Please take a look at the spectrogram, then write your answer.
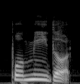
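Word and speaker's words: pomidor: звернули увагу на те що наголос є нестандартний так польською Ми кажемо помідор якщо треба буде перекласти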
